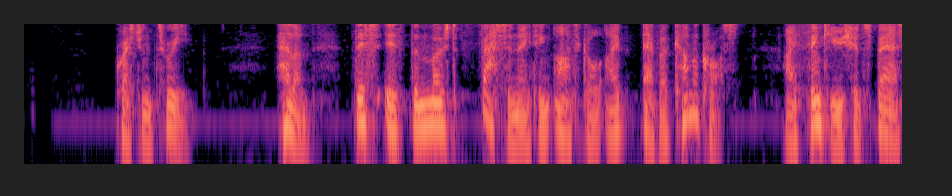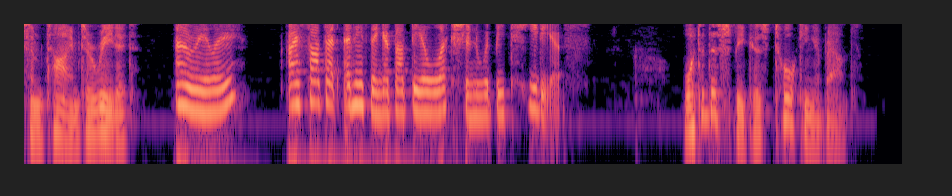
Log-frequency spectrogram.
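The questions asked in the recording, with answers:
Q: What are the speakers talking about?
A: An article about the election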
